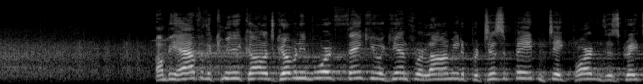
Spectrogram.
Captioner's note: applause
